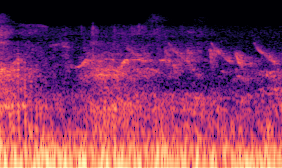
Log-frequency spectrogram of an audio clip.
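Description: Near silence: faint outdoor ambience with a few faint high bird chirps.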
